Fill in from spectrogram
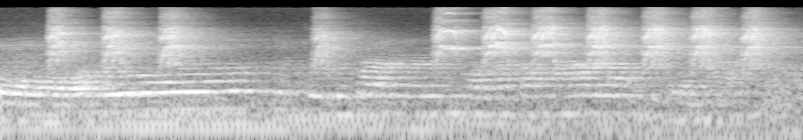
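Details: Male grey-cheeked bulbul: a few harsh, hoarse notes, a pause, then a quick run of about six buzzy notes, over a background of faint, sliding lower whistles.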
